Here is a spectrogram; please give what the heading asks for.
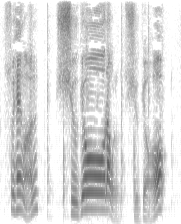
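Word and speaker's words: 修行: 무엇을 수행하다 할 때 수행은 슈교라고 해요. 슈교. 그 다음에 흥행. 흥행은 코교라고 읽을 수가 있습니다.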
